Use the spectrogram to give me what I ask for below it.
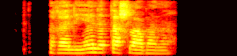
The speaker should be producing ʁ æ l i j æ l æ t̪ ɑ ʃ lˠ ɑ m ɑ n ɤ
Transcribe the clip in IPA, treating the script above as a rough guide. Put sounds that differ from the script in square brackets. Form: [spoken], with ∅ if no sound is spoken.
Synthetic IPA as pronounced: ʁ æ l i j æ l æ t̪ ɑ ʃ lˠ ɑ m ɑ n ɤ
